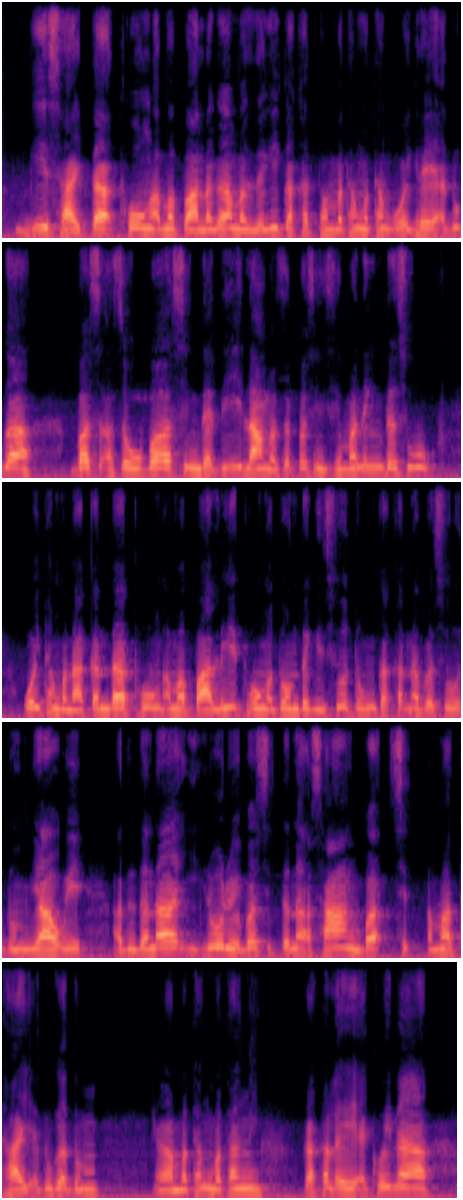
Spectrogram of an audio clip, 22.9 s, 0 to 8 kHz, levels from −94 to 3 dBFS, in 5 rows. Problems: background sounds at intervals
